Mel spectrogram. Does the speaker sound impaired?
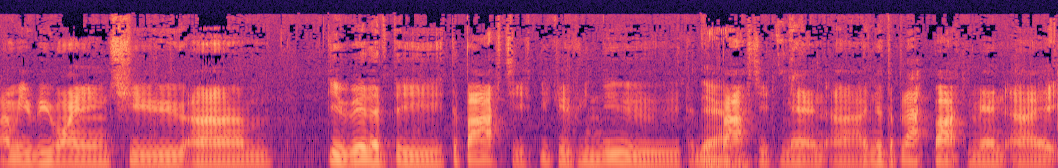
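Yes: profound deafness, deaf accent; born profoundly deaf, 95 db loss both ears, cause unknown, sensorineural, cochlear implant, earlier hearing aids; sounds different, listeners ask where accent is from, parents taught speech.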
